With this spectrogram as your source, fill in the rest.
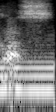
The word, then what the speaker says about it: curse: So you need to use the correct pronunciation. It's the same way the word C-U-R-S-E. I told us that word is not curse, it is what?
